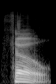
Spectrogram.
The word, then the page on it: FO: American English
